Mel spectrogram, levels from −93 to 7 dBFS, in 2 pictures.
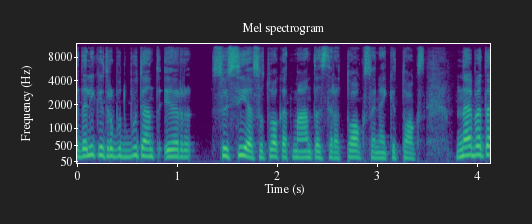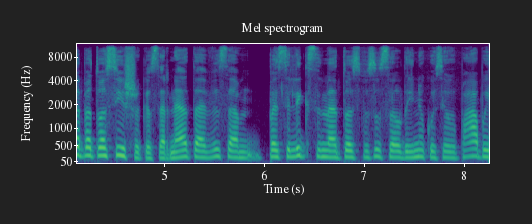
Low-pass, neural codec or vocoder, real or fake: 10.8 kHz; none; real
